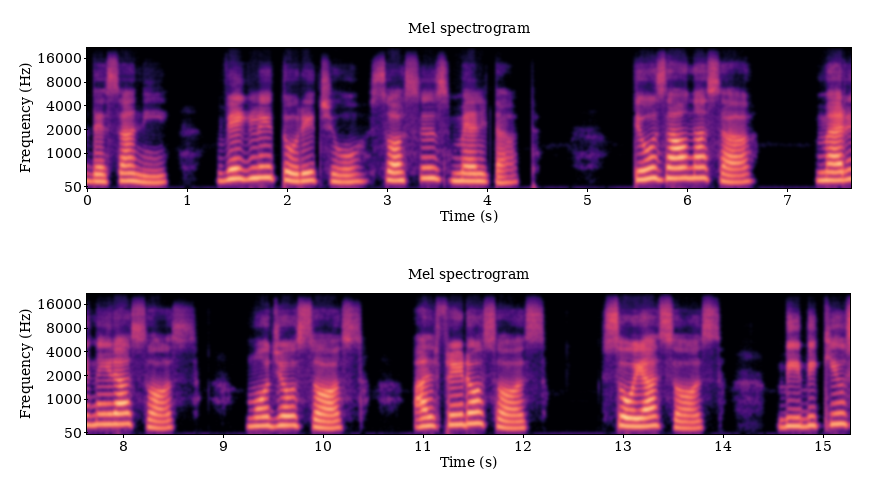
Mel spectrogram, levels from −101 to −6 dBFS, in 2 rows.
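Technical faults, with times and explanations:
No technical faults can be heard in this speech.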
